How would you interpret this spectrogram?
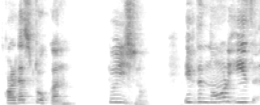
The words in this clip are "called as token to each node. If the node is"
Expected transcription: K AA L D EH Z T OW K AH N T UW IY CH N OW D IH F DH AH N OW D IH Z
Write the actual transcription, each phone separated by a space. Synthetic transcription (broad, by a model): K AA L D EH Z T OW K AH N T UW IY SH N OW IH F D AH N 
